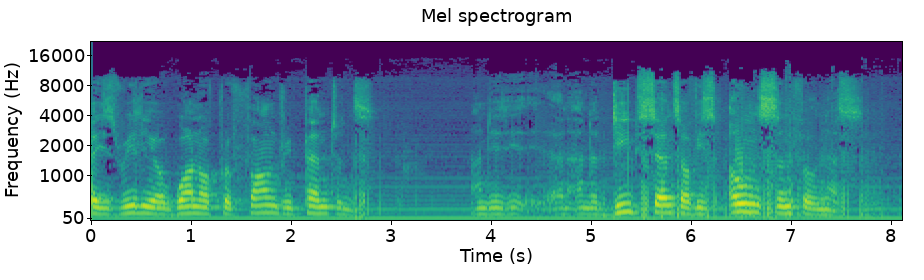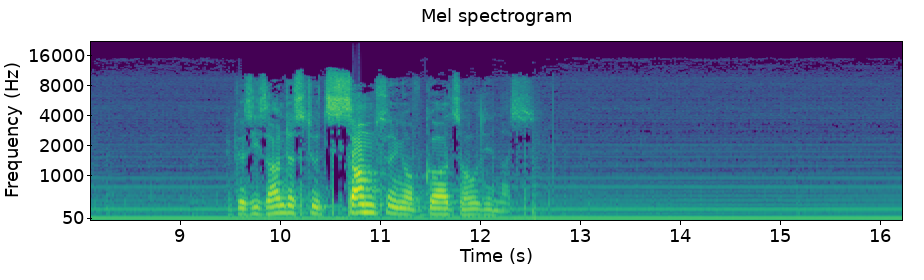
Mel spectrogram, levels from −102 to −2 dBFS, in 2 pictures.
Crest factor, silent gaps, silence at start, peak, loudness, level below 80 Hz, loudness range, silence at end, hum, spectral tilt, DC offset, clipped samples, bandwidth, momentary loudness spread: 18 dB; none; 0 s; 0 dBFS; -17 LUFS; -34 dBFS; 15 LU; 0 s; none; -4.5 dB/octave; under 0.1%; under 0.1%; 13 kHz; 24 LU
